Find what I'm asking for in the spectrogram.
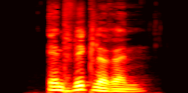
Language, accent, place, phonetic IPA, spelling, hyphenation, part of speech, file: German, Germany, Berlin, [ˈʔɛntˌvɪkləʀɪn], Entwicklerin, Ent‧wick‧le‧rin, noun, De-Entwicklerin.ogg
- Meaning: female developer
